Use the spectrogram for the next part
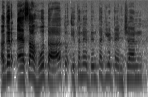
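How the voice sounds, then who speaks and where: A man with a high voice gives his take as an analyst on a studio news panel. He talks in an animated, sarcastic way and keeps throwing out rhetorical questions. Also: a little slow.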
